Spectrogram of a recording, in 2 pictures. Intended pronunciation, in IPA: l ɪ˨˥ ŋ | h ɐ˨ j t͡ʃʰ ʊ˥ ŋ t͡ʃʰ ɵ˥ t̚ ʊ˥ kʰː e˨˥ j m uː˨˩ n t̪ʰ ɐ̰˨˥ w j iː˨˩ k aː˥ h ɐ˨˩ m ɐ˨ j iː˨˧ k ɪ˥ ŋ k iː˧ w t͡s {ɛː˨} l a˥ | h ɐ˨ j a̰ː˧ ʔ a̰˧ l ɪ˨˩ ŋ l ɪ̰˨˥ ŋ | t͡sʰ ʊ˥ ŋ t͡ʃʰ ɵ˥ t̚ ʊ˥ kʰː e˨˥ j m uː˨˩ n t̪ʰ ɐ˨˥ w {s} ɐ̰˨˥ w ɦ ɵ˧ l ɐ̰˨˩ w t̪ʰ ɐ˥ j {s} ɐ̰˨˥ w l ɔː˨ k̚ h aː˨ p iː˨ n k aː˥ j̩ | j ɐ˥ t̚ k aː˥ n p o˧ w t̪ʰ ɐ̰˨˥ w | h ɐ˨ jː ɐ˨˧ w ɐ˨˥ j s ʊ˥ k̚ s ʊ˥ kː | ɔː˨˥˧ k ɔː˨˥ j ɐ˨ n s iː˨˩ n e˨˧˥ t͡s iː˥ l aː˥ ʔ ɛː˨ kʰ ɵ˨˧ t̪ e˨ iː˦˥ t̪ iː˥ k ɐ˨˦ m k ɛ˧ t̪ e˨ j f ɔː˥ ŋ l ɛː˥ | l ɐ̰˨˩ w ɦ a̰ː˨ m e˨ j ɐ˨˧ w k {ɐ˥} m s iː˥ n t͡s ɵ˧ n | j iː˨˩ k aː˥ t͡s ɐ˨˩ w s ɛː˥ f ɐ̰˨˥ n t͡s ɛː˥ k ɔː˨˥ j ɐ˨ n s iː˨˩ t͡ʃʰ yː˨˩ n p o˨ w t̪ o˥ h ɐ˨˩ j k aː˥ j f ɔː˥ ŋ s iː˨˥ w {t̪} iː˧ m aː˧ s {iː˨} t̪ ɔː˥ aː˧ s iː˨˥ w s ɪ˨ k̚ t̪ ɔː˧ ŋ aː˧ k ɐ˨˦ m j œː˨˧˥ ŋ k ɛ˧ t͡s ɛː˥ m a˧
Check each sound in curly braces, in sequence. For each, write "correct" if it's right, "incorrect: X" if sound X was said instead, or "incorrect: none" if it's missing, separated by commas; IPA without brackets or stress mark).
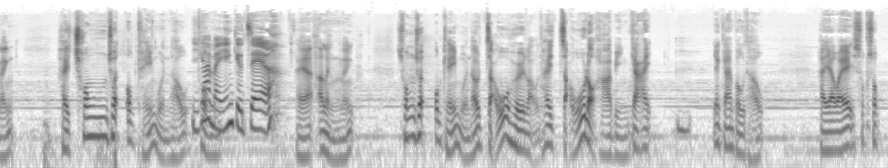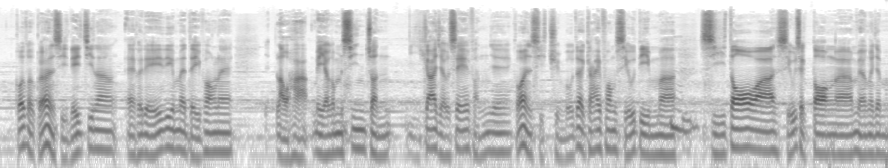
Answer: incorrect: ɛː˥, incorrect: t͡s, incorrect: t͡s, incorrect: ɐ˧, correct, correct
